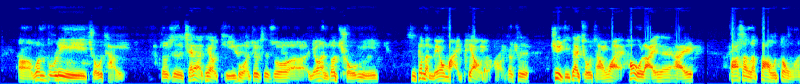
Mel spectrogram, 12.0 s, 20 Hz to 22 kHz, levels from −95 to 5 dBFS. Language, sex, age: Chinese, male, 40-59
